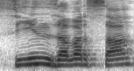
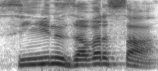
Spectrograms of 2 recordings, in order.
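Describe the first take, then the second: Both takes have the same delivery.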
